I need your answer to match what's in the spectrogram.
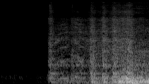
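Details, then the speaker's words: Old truck with 204,000 miles after new battery cables; silence, one short crank and it catches at once into a steady idle; previously slow to crank from low cold cranking amps; normal quick start. "barely touch it boom she fires up before i had to sit there and crank on it i didn't have enough cold cranking amps coming into the thing"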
